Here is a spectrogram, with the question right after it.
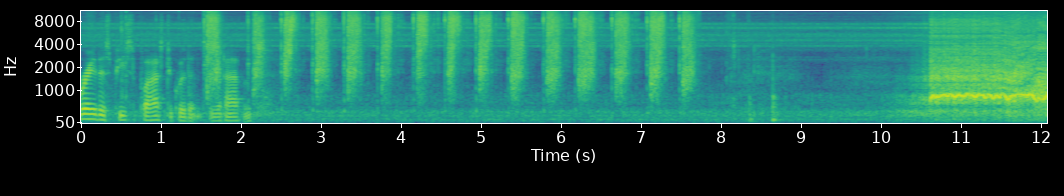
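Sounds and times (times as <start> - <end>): spray bottle squirts: 1.5 - 7.8
gas torch hissing: 1.6 - 7.8.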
